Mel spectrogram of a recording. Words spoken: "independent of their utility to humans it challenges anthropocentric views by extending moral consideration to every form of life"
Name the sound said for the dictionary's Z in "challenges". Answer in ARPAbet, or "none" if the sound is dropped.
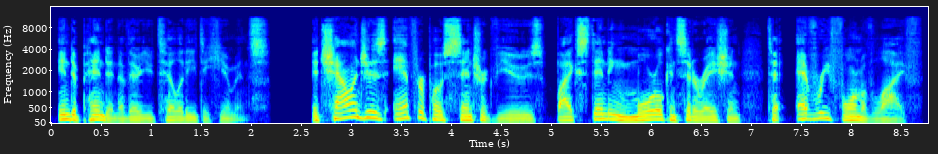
Z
